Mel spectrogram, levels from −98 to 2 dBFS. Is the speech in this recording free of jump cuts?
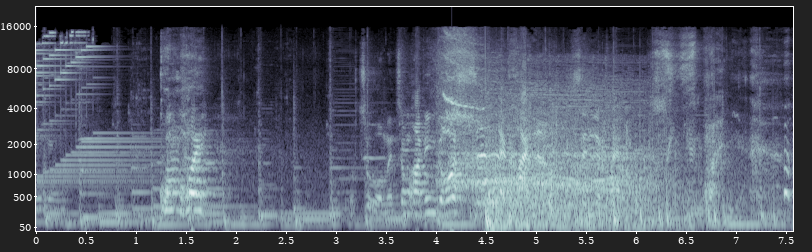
yes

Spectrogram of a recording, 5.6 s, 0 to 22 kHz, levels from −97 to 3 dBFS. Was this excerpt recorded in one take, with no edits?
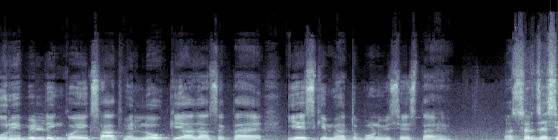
yes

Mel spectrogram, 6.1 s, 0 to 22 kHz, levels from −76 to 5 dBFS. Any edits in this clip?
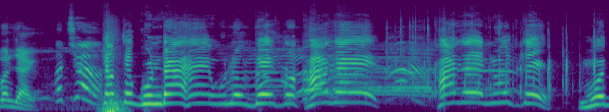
yes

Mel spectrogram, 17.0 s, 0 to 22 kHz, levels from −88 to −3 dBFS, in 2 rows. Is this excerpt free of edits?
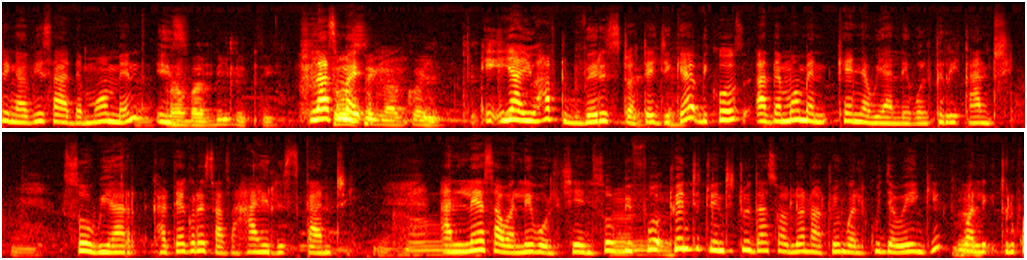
yes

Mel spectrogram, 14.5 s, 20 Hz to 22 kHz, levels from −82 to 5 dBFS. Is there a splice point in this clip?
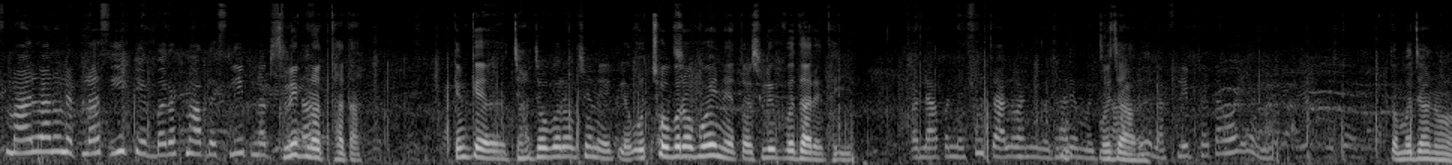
no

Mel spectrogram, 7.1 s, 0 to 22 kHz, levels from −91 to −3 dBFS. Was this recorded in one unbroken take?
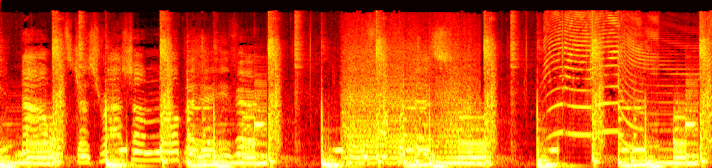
no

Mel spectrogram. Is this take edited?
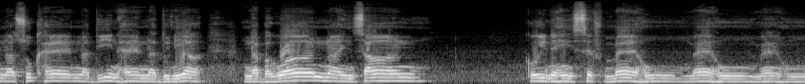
no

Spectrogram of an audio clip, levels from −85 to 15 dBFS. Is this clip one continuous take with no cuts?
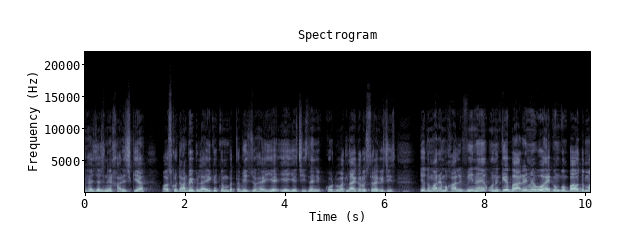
no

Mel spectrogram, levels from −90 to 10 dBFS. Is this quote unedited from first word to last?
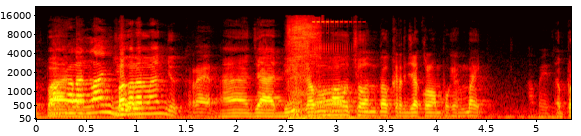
no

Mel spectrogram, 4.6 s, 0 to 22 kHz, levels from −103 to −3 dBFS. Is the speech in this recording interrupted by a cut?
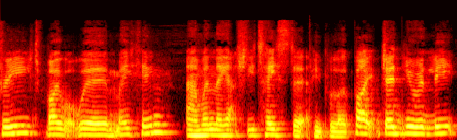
yes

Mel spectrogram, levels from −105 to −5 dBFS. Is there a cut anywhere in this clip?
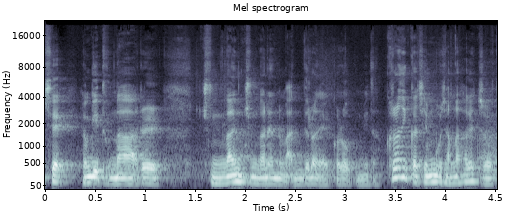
yes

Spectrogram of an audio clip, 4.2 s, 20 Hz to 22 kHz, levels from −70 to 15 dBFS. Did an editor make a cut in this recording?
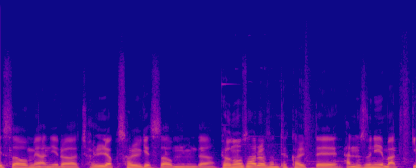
yes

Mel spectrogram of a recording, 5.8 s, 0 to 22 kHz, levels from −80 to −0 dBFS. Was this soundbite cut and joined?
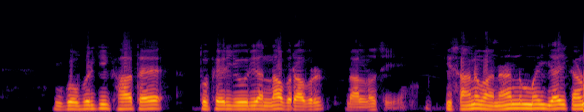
yes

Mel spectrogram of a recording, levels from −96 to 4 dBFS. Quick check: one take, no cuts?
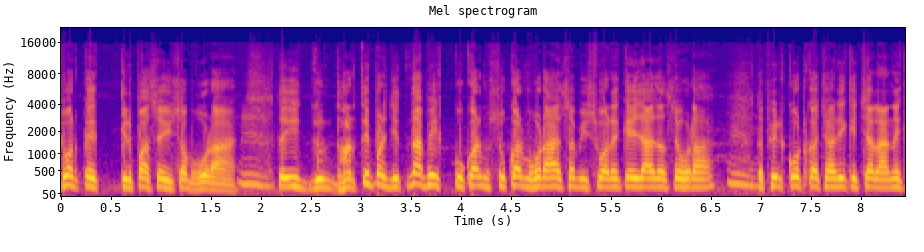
yes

